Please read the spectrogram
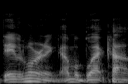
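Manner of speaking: ordinary delivery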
